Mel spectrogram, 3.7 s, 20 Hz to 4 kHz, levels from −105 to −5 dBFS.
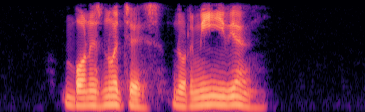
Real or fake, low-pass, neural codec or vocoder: real; 3.6 kHz; none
